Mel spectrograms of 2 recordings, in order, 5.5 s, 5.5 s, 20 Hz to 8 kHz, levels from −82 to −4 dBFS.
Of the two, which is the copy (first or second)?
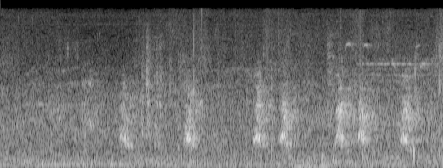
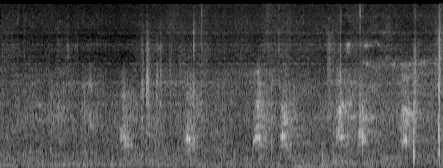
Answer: second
